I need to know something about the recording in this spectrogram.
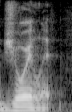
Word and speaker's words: Joliet: I'll say it Joliet everyone I know calls it joylet enjoy lit I like Joliet because that's how all the old people always could say it so I think that is the actual proper pronounce yeah I think you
